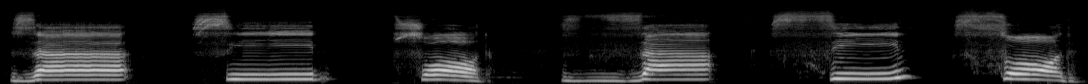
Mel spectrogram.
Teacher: সেটা হলো কি, জিবের আগা এবং সামনের উপরের দুই দাঁতের আগা, এই দুই দাঁত, সামনের উপরের দুই দাঁত, নিচের দুই দাঁত, জিবের আগা এবং সামনের উপরের দুই দাঁতের আগার সাথে লাগিয়ে উচ্চারণ হয়। ধরে নিন এটা জিব, এটা সামনের উপরের দাঁত, এটা নিচের দুই দাঁতের মাথা, এই দুই দাঁতের মাথায় লাগাতে হবে এই জিব।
